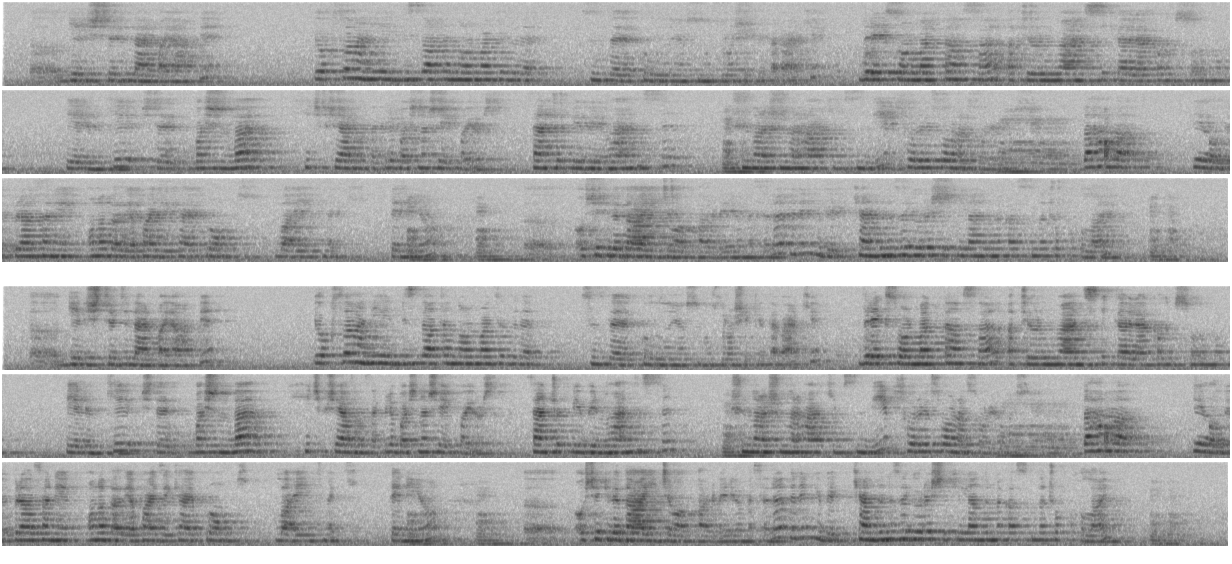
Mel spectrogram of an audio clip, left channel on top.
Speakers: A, on the right; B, on the left.
A: e, geliştirdiler bayağı bir. Yoksa hani biz zaten normalde de siz de kullanıyorsunuzdur o şekilde belki.
B: Evet, evet.
A: Direkt sormaktansa atıyorum mühendislikle alakalı bir sorumu diyelim ki işte
B: Hı hı.
A: başında hiçbir şey yazmasak bile başına şey koyuyoruz. Sen çok iyi bir mühendissin.
B: Hı hı.
A: Şunlara şunlara hakimsin deyip soruyu sonra soruyoruz.
B: Hımm.
A: Daha
B: Anladım.
A: şey oluyor biraz hani ona da yapay zekayı promptla eğitmek deniyor.
B: Hı hı. Hı hı.
A: Ee, O şekilde daha iyi cevaplar veriyor mesela. Dediğim gibi kendinize göre şekillendirmek aslında çok kolay.
B: Hı hı.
